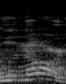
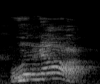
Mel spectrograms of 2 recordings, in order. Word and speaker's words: Lenarr: My name is not Lenard. Ooh. It's Lenarr. More like Lenarr. Lenarr. For real, don't get fucked up. Anybody else got a problem with saying my name? Lenarr. Get out of my class. It's not fucking Lenard. It's Lenarr. No D at the end.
